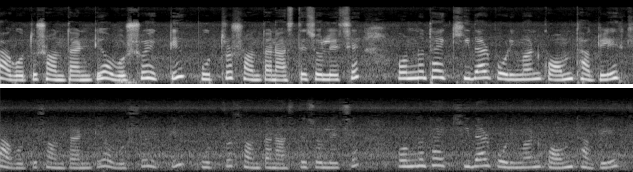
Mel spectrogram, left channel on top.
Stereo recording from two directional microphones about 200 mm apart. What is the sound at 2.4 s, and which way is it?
Speech, 45° left (ahead or behind).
